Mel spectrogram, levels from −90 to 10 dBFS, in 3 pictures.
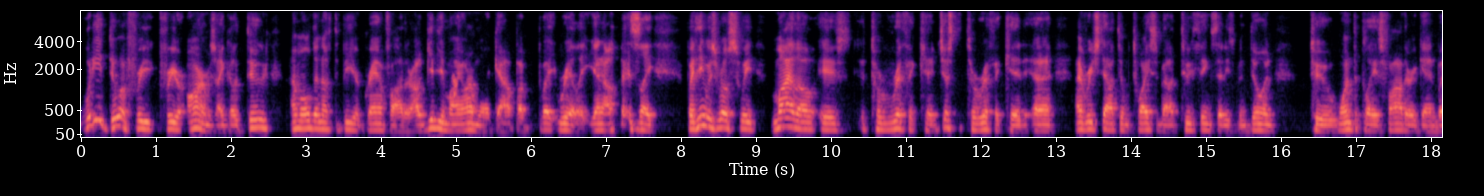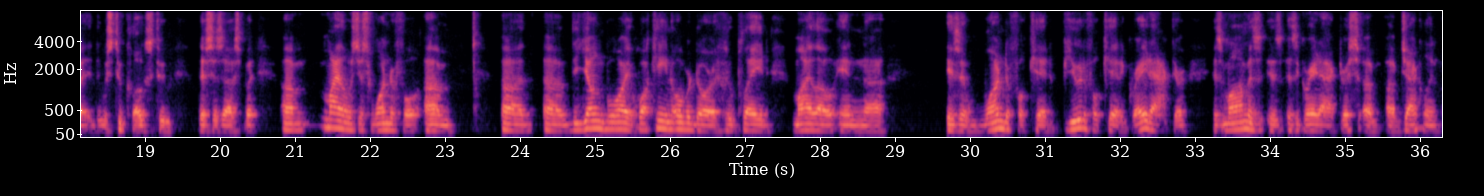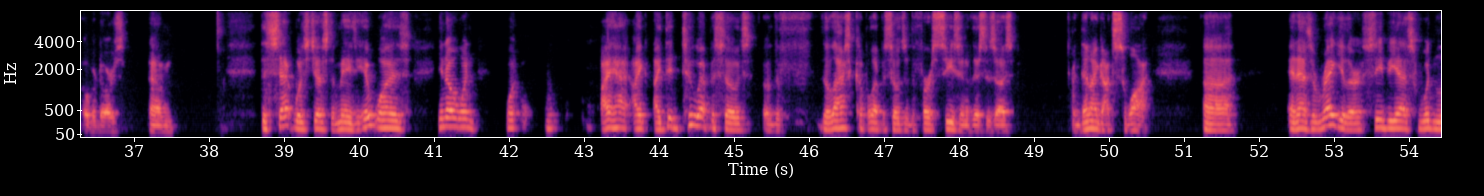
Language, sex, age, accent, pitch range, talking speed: English, male, 50-69, American, 110-145 Hz, 180 wpm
